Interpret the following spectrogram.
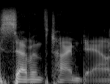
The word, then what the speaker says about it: Seventh Time Down: edown seven evth edown is it seventh or is it 71th it's supposed to be seventh time down it looks like it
